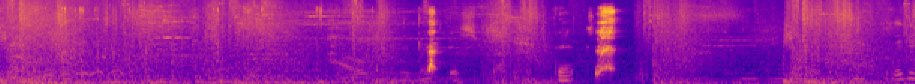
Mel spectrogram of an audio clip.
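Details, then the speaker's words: Two or three sharp, brief gulping hiccups from a woman who has the hiccups while playing a video game, heard over game music and talk. "never heard you with hiccups before so cute yes I know I want to hear you hiccuping"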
